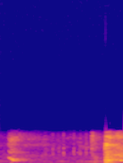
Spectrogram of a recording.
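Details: Adult's deliberate fake cough: a short cough-like burst with quieter vocal sounds before it; a child laughs at it.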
